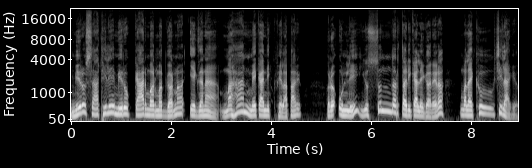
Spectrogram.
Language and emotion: Nepali, happy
